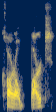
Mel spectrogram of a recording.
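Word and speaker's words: Karl Barth: r t h it's Germans don't pronounce the h it's a hard T at the end so they pronounce it Carl Bart uh Carl Bart was not a German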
